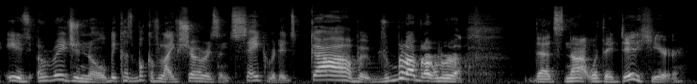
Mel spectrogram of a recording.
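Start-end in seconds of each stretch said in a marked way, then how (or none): 0.0-4.6 snobby grumble. Retold or imitated. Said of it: "I was like".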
